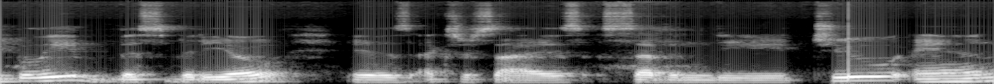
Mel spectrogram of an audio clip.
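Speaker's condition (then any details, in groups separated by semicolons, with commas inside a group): No condition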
